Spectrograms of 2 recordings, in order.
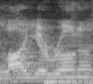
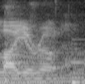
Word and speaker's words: La Llorona: pronouncing her name right, La Llorona, so double L, so it makes Y sound or something.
